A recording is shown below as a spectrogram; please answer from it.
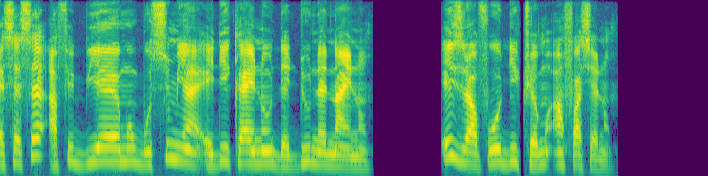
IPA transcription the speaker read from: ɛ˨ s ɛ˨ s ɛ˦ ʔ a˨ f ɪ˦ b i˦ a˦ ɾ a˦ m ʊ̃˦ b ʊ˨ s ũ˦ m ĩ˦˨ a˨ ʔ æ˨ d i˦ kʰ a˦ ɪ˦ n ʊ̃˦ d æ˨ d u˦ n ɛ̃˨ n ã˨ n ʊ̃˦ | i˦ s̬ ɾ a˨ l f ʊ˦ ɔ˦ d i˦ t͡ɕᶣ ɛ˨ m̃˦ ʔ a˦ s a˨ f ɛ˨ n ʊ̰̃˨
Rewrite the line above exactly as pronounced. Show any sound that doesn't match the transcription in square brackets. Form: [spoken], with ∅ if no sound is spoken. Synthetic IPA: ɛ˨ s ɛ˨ s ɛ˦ ʔ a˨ f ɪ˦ b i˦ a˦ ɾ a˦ m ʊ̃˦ b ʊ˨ s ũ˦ m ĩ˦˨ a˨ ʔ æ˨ d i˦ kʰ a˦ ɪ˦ n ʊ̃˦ d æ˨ d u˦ n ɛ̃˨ n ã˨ n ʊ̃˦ | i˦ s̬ ɾ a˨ l f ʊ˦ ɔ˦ d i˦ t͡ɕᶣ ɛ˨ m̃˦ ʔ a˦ [f] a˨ [ɕ] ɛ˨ n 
